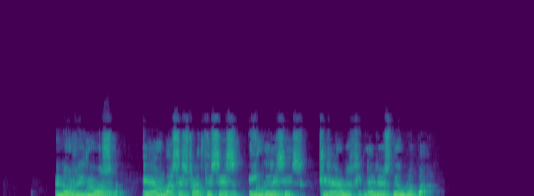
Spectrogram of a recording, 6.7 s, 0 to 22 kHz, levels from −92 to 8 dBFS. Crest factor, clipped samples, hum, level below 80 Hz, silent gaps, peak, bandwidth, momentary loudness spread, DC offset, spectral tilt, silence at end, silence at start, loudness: 14 dB; under 0.1%; none; -68 dBFS; none; -12 dBFS; 9.4 kHz; 8 LU; under 0.1%; -5 dB/octave; 1.3 s; 0.7 s; -25 LUFS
